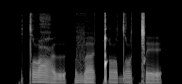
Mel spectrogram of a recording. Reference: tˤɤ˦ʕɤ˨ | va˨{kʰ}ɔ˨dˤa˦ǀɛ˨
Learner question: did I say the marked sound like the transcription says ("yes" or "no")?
no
